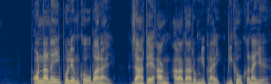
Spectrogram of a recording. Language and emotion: Bodo, neutral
